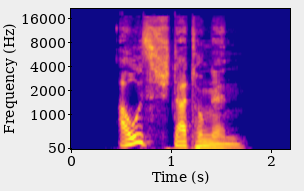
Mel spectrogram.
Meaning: plural of Ausstattung
- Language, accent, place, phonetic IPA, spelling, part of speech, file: German, Germany, Berlin, [ˈaʊ̯sˌʃtatʊŋən], Ausstattungen, noun, De-Ausstattungen.ogg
